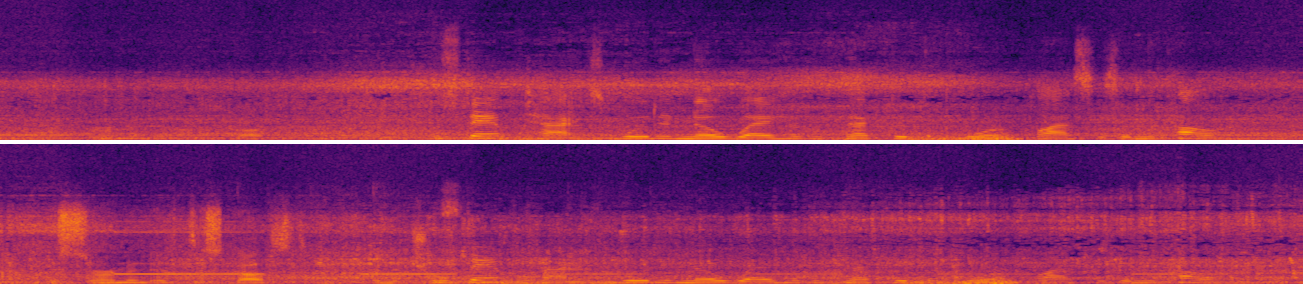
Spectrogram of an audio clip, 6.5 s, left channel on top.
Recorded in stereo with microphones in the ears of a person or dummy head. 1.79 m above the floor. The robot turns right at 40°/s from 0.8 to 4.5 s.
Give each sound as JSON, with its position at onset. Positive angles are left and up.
{"t": 0.3, "sound": "a man speaking", "azimuth_deg": -100}
{"t": 2.2, "sound": "a woman speaking", "azimuth_deg": 15}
